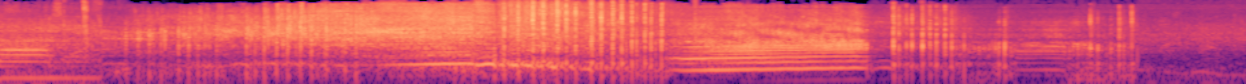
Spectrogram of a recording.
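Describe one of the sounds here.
A second rally car engine screams up through the gears as it approaches and passes.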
